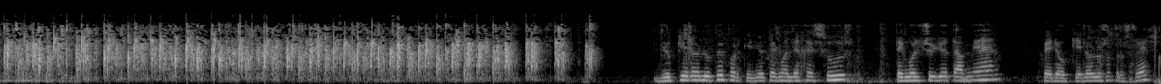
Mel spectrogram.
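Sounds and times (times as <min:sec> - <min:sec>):
crowd applause: 0:00.0 - 0:06.0
speech: 0:06.6 - 0:11.6.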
